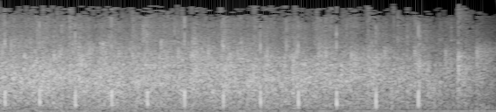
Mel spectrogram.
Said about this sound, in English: I just want to give them a round of applause. You've done an outstanding job this weekend.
